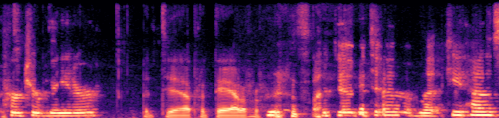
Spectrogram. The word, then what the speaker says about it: Perturbator: I always say the name wrong, but because I'm not French, the French way to say it is perturbateur or But perturbator.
